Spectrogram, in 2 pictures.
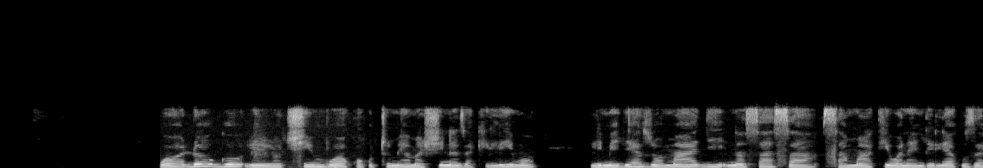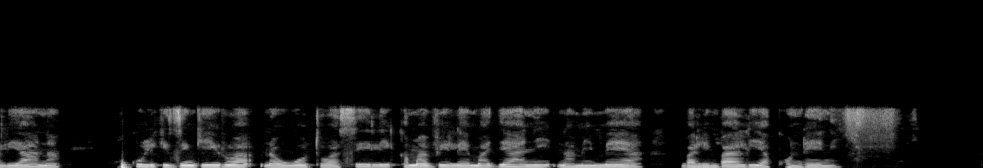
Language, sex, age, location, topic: Swahili, female, 36-49, Dar es Salaam, agriculture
